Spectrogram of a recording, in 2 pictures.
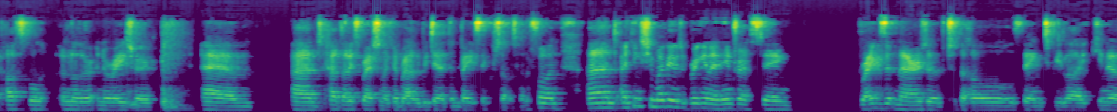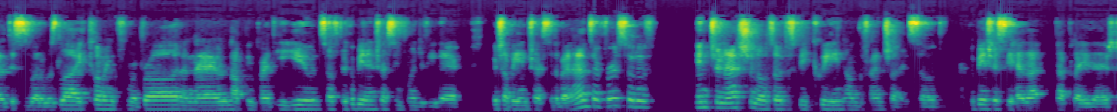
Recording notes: This is the feed of an Instagram Live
